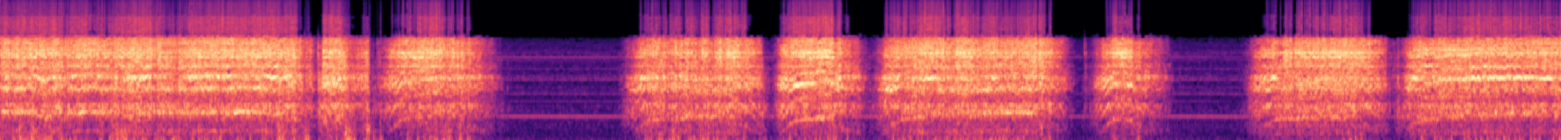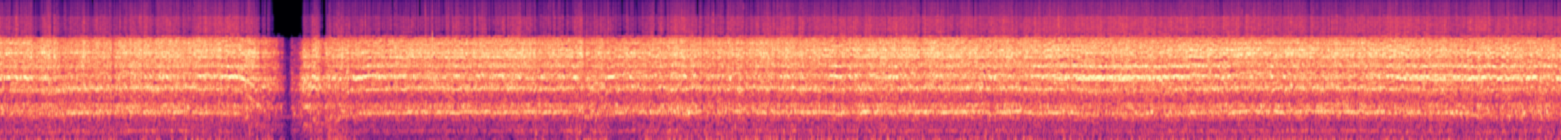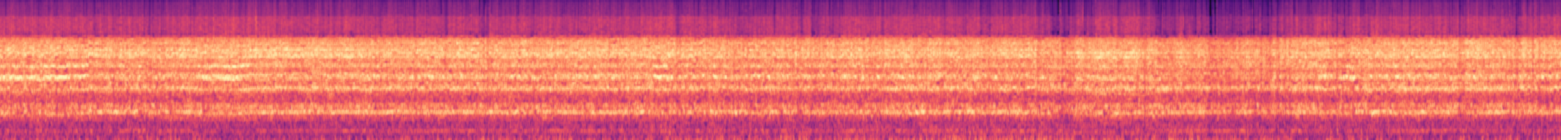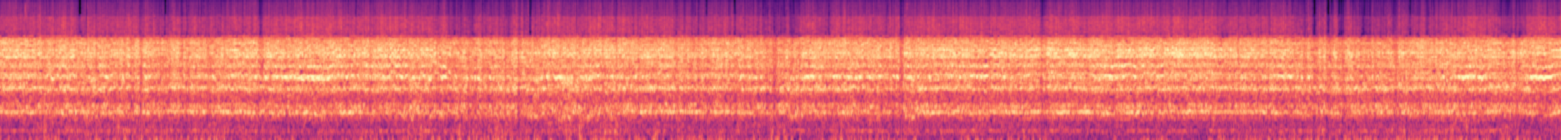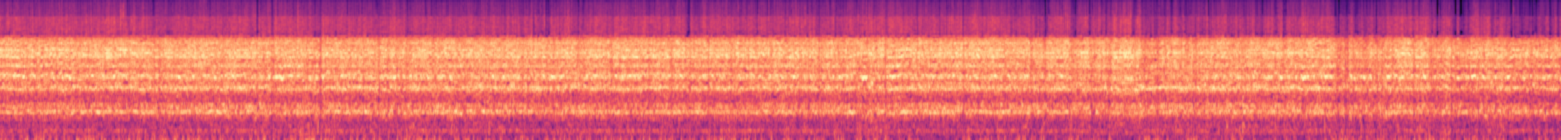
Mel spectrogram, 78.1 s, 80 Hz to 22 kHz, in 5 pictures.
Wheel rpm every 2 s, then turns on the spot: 220, 160, 60, 110, 140, 70, 100, 180, 220, 160, 230, 230, 230, 220, 230, 210, 220, 230, 230, 230, 230, 220, 230, 230, 230, 220, 230, 230, 230, 230, 230, 230, 230, 240, 230, 230, 230, 230, 230.
6-8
